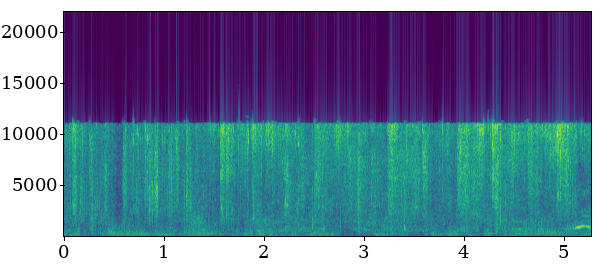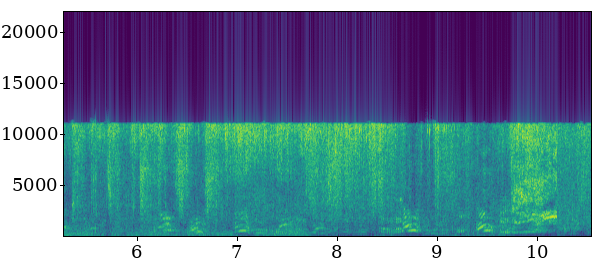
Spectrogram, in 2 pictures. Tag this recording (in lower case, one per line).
dog baying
